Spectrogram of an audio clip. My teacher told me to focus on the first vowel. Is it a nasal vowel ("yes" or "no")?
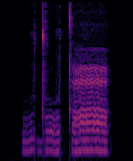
no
